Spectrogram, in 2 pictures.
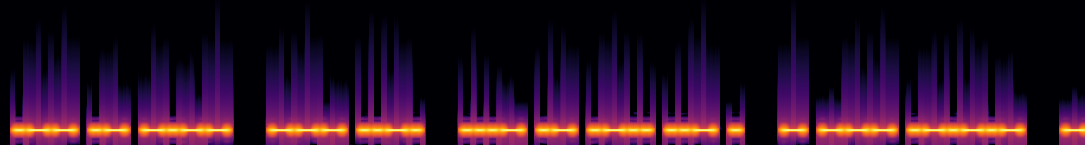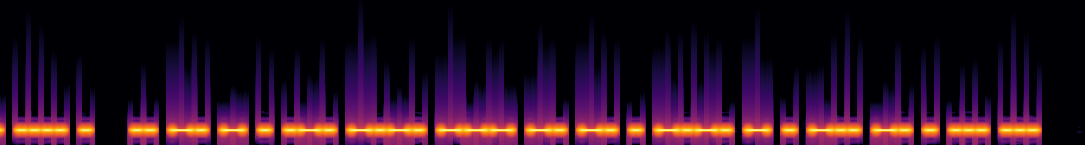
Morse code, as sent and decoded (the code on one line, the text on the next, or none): .-- .- -.-- / --- ..-. / ...- .- .-.. ..- . / - --- .-.-.- / - .... / .. -. - . .-. -.-. --- -. -. -.-. - . -.. -. ... ...
WAY OF VALUE TO. THE INTERCONNECTEDNESS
